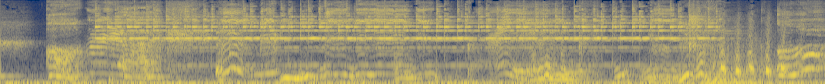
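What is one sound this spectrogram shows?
A small hand bell rings steadily.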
